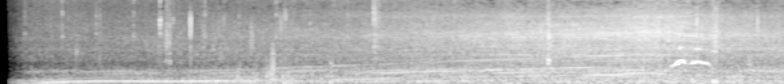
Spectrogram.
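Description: A car engine hums from inside the car and rises in pitch as the car speeds up.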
